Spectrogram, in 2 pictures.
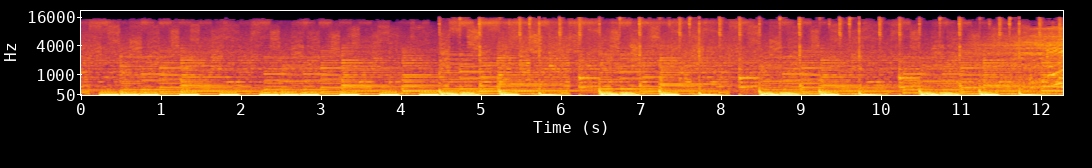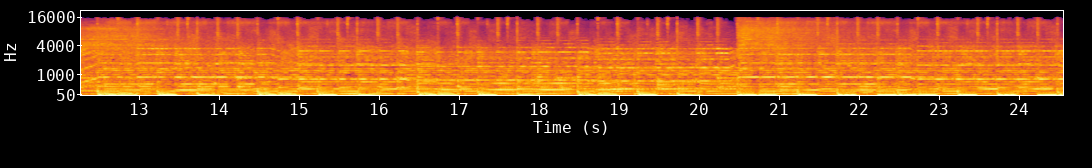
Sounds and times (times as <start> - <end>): Music: 0.0 - 24.5.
